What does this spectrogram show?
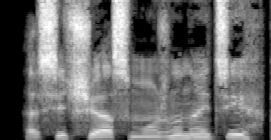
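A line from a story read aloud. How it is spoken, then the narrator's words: Muttered. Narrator (Russian): пробормотал Страйк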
